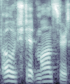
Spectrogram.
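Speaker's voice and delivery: ordinary talk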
